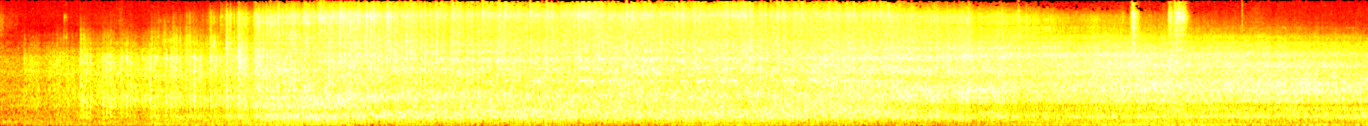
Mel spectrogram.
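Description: Diesel-hauled passenger train approaching and passing close by, growing louder over the first five seconds or so, its coaches' wheels clattering over rail joints. Near the end, a railcar is running along the same kind of track.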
